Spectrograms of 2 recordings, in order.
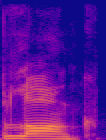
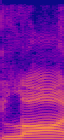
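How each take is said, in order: First: The word ends with a k sound. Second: The word ends without a k sound. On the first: "I always call it Blanc" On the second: "you don't pronounce the C"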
